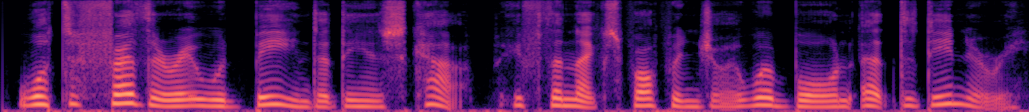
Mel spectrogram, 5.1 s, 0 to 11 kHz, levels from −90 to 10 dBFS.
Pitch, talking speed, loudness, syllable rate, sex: 195 Hz, 220 wpm, -20 LUFS, 5.1 syllables/s, female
